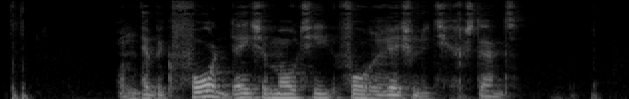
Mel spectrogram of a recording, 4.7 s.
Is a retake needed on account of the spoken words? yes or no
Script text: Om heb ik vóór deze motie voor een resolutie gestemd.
no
